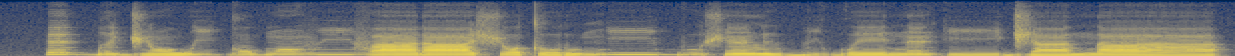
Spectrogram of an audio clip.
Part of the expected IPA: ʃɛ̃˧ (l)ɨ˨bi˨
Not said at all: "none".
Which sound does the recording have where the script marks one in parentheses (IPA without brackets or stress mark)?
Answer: l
